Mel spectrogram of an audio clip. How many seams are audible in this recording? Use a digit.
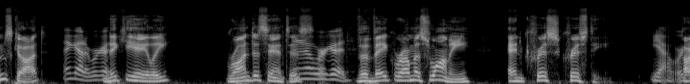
0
